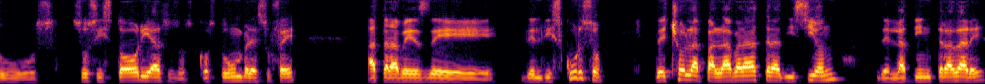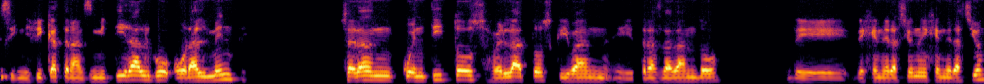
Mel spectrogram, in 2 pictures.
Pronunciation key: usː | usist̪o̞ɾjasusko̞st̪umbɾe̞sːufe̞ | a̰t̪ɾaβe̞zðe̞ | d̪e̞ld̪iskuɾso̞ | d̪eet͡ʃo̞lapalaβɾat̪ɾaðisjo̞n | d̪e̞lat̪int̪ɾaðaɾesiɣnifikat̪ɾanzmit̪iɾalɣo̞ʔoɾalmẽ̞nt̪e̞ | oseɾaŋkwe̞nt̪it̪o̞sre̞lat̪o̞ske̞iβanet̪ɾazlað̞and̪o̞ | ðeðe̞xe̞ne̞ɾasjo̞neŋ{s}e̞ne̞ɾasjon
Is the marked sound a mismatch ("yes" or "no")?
yes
